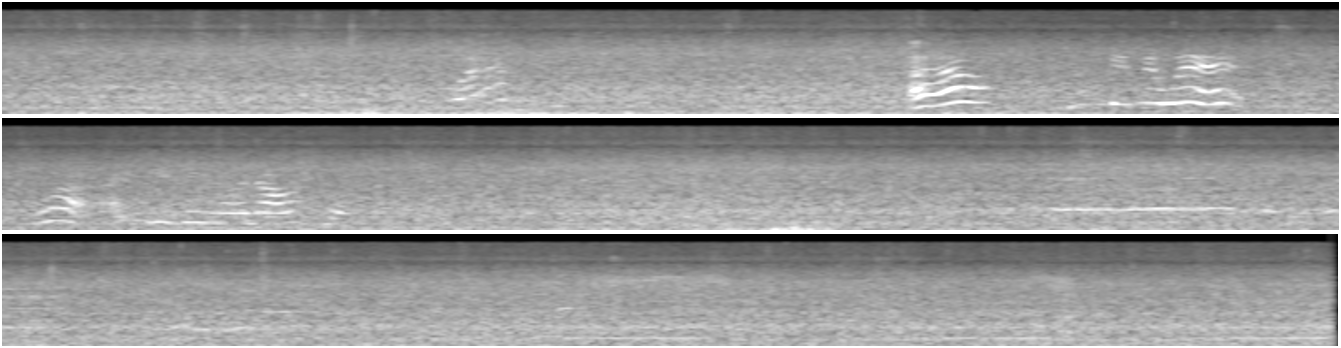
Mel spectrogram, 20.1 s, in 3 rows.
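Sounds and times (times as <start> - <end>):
heavy rain on concrete and foliage: 0.0 - 20.0.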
